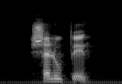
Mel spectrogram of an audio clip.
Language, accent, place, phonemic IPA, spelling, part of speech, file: French, France, Lyon, /ʃa.lu.pe/, chalouper, verb, LL-Q150 (fra)-chalouper.wav
- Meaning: to sway, to rock (said of dancing or walking)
